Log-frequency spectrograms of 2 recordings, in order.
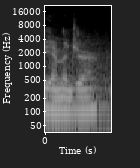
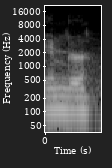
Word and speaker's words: Imgur: I think it's supposed to be Imager, but I always call it Imgur.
